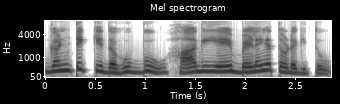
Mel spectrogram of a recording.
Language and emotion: Kannada, neutral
